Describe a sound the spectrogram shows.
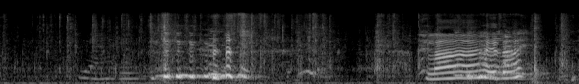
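A plastic snack bag crinkles as a girl opens it.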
